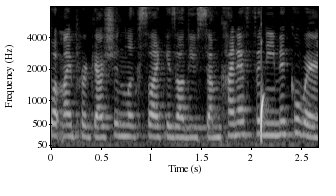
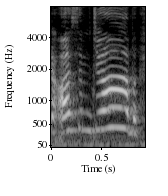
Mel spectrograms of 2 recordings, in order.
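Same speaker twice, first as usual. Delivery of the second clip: excited praise; 8 semitones higher, 6 dB louder than usual. Retold or imitated. Teacher praising kids.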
